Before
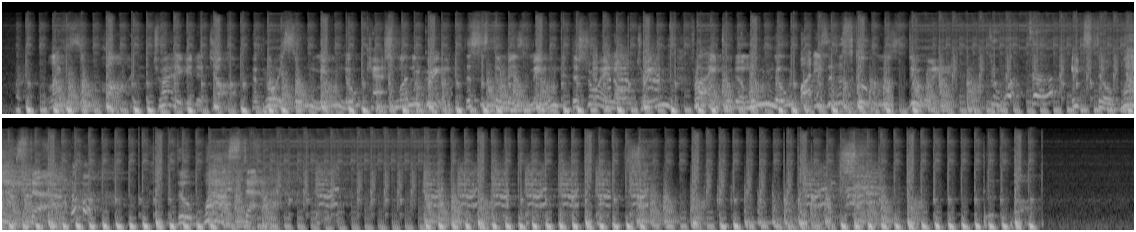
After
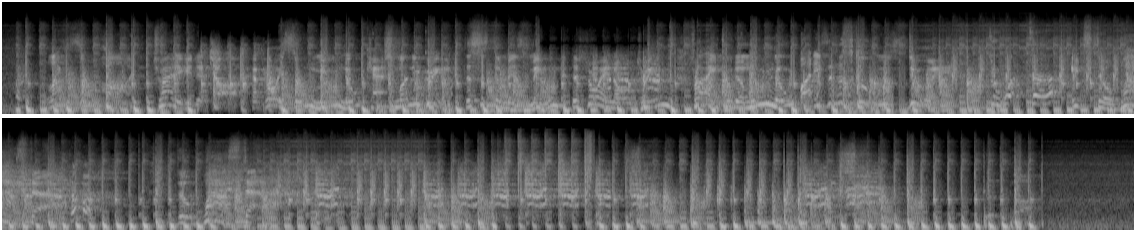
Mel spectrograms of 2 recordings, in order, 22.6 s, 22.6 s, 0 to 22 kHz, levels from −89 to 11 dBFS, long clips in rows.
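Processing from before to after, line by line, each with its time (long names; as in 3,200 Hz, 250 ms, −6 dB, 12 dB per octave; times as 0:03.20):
0:01.97–0:02.77: loudspeaker in its box 350–4,600 Hz, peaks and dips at 470 Hz −3 dB, 710 Hz +6 dB, 1,500 Hz +3 dB, 2,100 Hz +3 dB, 4,200 Hz +4 dB
0:05.37–0:06.46: moving average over 8 samples
0:07.04–0:08.18: clip gain +7.5 dB
0:12.40–0:13.21: notch comb filter 170 Hz
0:16.27–0:17.25: RIAA equalisation recording
whole clip: low-pass filter 4,600 Hz 12 dB per octave; dynamic equaliser 1,400 Hz, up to +7 dB, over −45 dBFS, Q 1.1; downward compressor, threshold −31 dBFS; level +7 dB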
